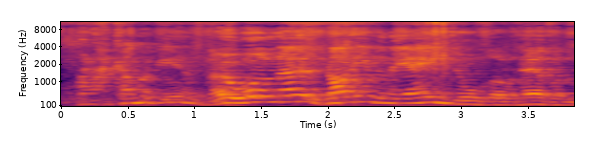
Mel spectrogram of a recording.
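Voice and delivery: high and loud, drawing out no one knows; ringing proclamation. Acted. Preacher voicing Jesus to the congregation, ringing proclamation. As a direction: proclaim it to the whole room.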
